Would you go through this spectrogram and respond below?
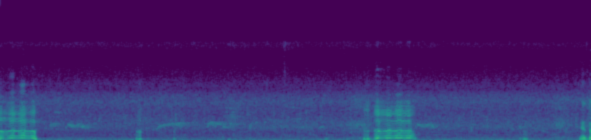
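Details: Goat giving birth: two loud, wavering, harmonic bleats about three and a half seconds apart, with a quieter short call between them and a faint low background hum.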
